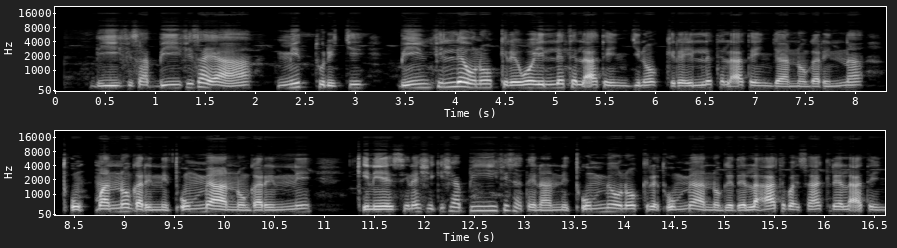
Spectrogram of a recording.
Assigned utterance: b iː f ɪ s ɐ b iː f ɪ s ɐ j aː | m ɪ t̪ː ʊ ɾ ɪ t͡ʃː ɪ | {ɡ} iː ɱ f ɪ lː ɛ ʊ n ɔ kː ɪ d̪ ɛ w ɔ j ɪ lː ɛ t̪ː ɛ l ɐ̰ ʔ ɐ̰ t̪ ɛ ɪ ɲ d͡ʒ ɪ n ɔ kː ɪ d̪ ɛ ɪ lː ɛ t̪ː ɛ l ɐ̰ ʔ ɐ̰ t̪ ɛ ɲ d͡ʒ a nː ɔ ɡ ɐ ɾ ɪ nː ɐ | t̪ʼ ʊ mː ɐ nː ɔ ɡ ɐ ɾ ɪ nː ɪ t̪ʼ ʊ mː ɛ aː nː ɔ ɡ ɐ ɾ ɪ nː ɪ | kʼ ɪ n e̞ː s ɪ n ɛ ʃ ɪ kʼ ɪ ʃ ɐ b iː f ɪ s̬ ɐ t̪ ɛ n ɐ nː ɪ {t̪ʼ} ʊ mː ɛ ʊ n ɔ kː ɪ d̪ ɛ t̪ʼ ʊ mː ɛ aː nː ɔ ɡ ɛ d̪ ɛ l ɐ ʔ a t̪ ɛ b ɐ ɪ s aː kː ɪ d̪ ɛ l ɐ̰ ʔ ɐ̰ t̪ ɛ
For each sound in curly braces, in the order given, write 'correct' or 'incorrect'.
incorrect: b, correct

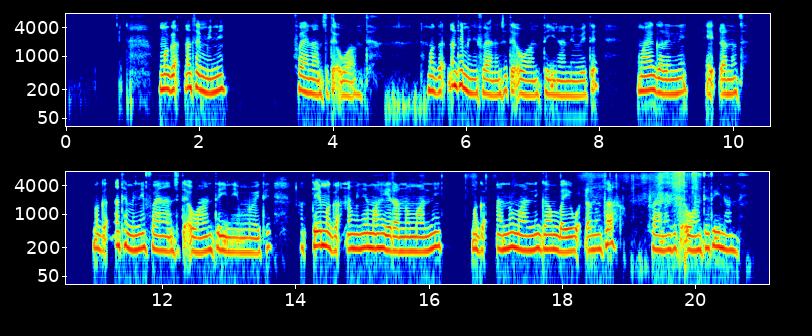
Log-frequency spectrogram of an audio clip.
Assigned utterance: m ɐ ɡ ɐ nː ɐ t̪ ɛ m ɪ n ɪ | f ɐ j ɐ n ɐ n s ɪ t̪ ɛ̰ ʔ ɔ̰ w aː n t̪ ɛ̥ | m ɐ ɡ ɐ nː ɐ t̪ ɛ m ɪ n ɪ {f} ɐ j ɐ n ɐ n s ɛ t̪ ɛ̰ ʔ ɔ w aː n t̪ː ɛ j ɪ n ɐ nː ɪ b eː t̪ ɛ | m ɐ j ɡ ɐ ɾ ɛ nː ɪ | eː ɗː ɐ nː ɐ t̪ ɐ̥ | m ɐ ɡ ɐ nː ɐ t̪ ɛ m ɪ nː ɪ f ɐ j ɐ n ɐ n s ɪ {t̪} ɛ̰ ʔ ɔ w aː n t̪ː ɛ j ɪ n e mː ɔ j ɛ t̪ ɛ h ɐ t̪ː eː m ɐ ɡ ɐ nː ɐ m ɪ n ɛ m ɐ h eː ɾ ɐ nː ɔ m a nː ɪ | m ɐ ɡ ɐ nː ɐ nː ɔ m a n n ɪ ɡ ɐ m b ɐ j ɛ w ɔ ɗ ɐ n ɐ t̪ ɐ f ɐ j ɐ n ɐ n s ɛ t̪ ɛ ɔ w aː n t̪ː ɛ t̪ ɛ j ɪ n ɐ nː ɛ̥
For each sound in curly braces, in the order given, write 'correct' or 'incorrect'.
correct, correct

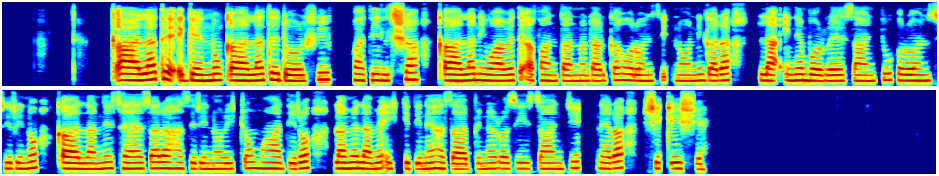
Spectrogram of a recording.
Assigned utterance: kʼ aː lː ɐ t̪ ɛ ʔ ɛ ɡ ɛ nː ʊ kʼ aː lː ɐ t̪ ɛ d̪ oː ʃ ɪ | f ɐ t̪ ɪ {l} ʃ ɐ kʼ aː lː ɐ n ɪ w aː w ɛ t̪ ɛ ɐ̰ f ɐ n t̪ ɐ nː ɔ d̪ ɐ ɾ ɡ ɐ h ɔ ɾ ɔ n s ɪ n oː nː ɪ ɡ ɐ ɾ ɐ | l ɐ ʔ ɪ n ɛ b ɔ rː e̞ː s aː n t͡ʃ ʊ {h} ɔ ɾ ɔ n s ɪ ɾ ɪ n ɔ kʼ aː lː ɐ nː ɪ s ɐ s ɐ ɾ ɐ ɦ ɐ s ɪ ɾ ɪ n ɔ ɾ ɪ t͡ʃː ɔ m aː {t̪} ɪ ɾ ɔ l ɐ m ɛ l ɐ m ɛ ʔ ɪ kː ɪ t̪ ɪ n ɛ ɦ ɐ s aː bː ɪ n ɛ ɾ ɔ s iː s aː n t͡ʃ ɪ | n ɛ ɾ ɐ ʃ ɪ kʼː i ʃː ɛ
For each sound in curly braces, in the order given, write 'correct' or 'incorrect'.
correct, correct, incorrect: d̪

